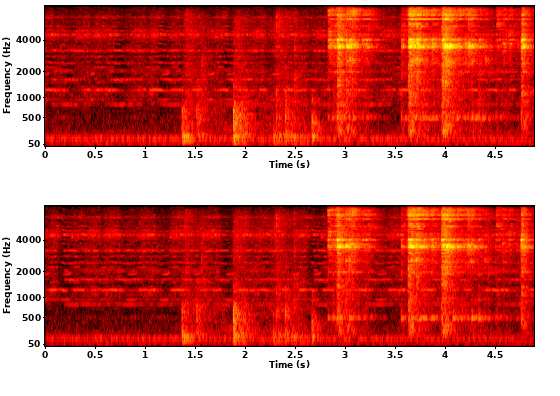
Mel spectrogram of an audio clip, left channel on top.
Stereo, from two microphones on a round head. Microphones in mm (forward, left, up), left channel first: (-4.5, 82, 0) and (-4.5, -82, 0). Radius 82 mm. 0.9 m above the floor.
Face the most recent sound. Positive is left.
turn(degrees=-40)  # may be behind; listen again after turning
